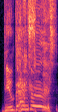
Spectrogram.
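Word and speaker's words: Bueckers: Suddenly we're Paige, how do you say it? Buers. We're suddenly all about Paige Beckers. Buers. Buers. Totally.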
